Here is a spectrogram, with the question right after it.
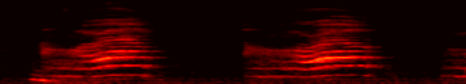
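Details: Newly acquired cat described as a crybaby, crying in two long, plaintive meows of over a second each that rise then fall, separated by quiet, with the start of a third at the end.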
